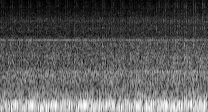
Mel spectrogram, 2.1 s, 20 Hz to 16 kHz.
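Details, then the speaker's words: Honda KRZ after its idle was lowered by about 1000 rpm and it stopped smoking: low, steady idle with even pulse, no hunting or stumbling; still running rich per owner; sounds good. "but yes it sounds not too bad I mean is it isn't smoking anymore"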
